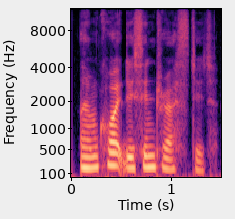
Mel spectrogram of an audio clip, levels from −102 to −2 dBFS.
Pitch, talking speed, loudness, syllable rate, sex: 180 Hz, 160 wpm, -17 LUFS, 6.9 syllables/s, female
